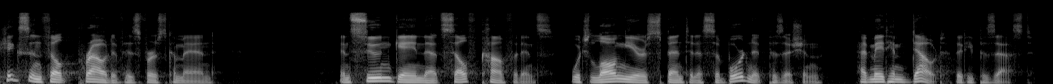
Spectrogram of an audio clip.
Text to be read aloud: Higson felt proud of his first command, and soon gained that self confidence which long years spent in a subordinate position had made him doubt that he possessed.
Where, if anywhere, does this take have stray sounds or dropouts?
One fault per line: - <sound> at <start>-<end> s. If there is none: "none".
none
